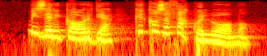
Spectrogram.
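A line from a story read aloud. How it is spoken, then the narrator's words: Aunt exclaiming. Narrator (Italian): esclamò mia zia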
